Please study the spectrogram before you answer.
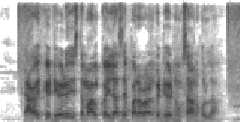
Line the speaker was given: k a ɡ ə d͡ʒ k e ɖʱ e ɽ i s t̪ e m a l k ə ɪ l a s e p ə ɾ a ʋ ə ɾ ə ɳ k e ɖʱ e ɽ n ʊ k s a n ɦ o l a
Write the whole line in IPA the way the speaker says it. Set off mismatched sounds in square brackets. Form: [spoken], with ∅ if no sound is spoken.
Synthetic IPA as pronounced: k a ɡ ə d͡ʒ k e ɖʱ e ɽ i s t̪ e m a l k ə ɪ l a s e p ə ɾ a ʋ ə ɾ ə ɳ k e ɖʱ e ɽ n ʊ k s a n ɦ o l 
